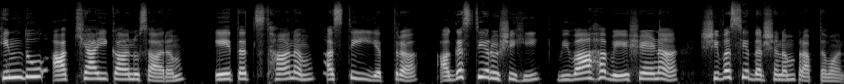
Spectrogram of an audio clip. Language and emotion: Sanskrit, neutral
